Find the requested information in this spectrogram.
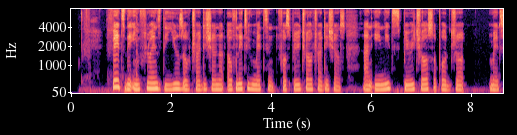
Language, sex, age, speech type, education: Nigerian Pidgin, female, 30-45, spontaneous, tertiary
